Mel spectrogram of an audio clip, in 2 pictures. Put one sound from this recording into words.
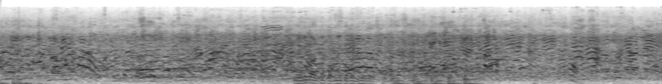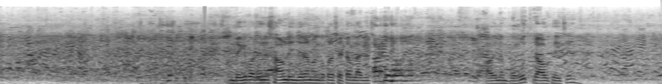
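A large crowd chatters loudly outdoors.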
